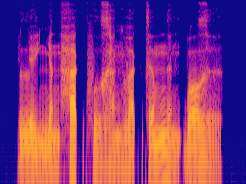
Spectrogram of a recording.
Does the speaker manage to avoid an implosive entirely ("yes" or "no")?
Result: no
